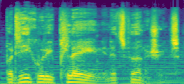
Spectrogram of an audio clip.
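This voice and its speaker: An actor playing a proper, polite Victorian gentleman doctor in a period audio drama. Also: on the low side, animated, a little fast, soft background music, close to an everyday voice. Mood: measured narration. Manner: polite, indignant, stammering when flustered. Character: proper, easily flustered Victorian gentleman doctor, detective's companion.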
